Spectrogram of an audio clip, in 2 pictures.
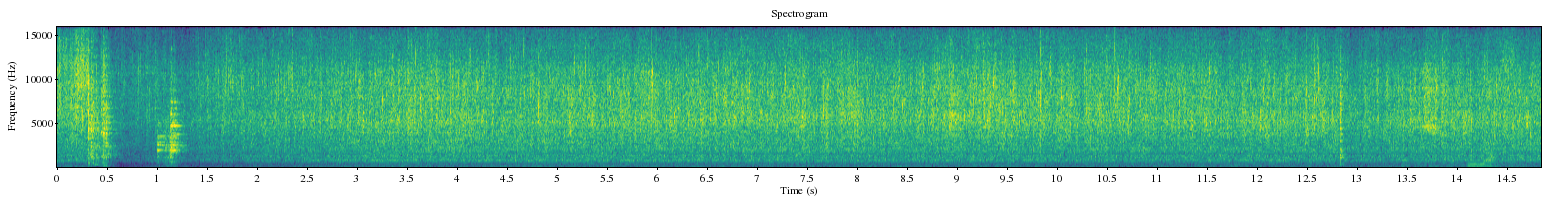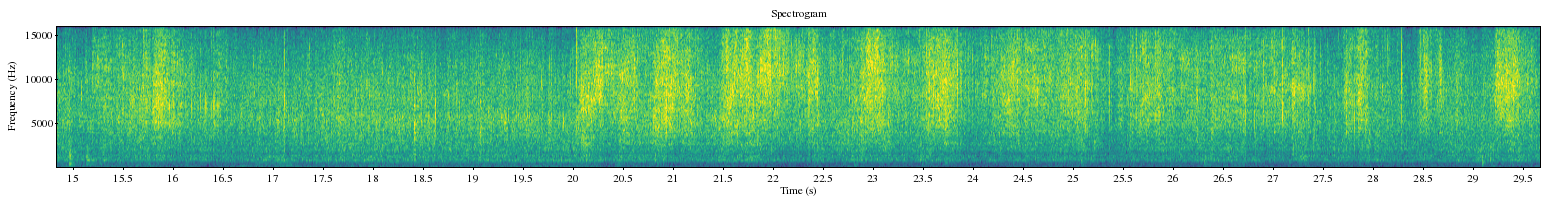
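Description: Eggplant and squash sizzling in a pan, a steady frying hiss with a couple of utensil knocks about a second in. From about two-thirds of the way through, the sizzle turns crackly with frequent pops.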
